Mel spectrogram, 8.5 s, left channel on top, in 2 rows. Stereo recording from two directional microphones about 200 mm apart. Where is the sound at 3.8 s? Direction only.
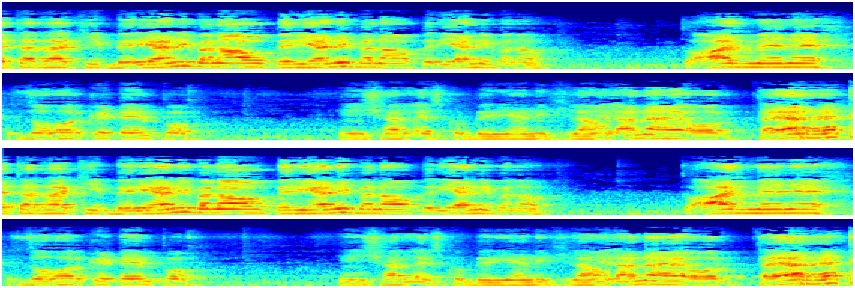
25° right (ahead or behind).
